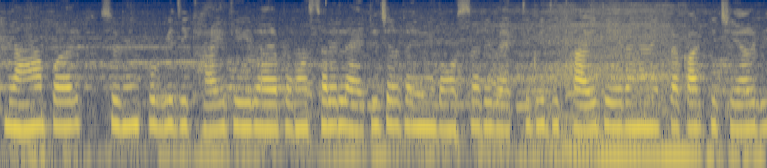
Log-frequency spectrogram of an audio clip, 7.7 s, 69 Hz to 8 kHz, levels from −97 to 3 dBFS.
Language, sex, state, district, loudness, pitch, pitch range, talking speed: Hindi, female, Chhattisgarh, Raipur, -18 LUFS, 220 Hz, 210-230 Hz, 225 wpm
